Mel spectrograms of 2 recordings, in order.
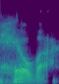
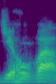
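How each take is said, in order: First: The name is said with Spanish pronunciation. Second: The name is said with English pronunciation. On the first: The speaker calls it right. "se dice Jehová" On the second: The speaker calls it wrong. "en español no se dice Jehová"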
